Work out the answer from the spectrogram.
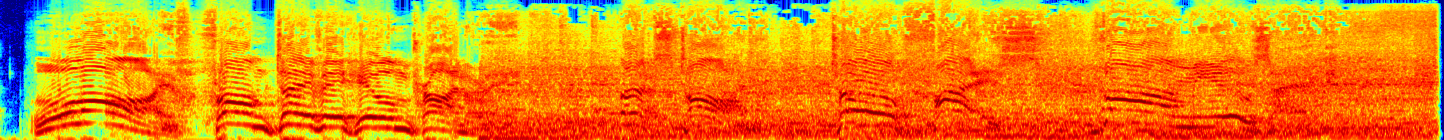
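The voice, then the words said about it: Imitates a TV talent show announcer. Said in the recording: “do the X Factor voice ... do a little voice recording as the X Factor guy ... he sounds bob on”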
